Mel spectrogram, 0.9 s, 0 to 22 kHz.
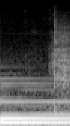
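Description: A single plucked acoustic guitar note at the 3rd fret of the 5th string rings steady and clear, close up and alone.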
